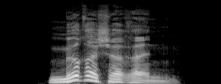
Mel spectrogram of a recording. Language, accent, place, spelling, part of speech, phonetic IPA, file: German, Germany, Berlin, mürrischeren, adjective, [ˈmʏʁɪʃəʁən], De-mürrischeren.ogg
- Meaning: inflection of mürrisch: 1. strong genitive masculine/neuter singular comparative degree 2. weak/mixed genitive/dative all-gender singular comparative degree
